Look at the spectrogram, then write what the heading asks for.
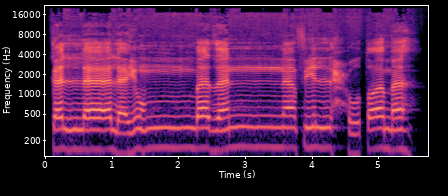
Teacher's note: نون ساکن کے بعد با آ رہا ہے تو اقلاب کا قاعدہ ہے، تو اس لیے اس کے اوپر میم لکھی ہوئی ہے۔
